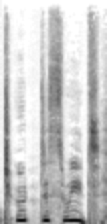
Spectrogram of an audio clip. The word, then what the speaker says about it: tout de suite: What did you just say? It gets it there how? – Tout de suite. Dana, say it yourself. Do you just say tout de suite? – I think in general the duh is kind of elided in pronunciation.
